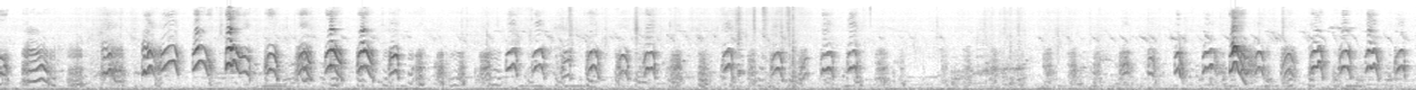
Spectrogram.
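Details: Puppies crying, calling for their mother: a dense chorus of high, arched, wavering whines overlapping from several pups, each cry rising then falling, repeated rapidly with brief lulls around eleven to fifteen seconds.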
